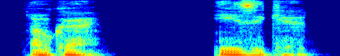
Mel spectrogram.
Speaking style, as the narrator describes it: Bobby said, in that same patient tone

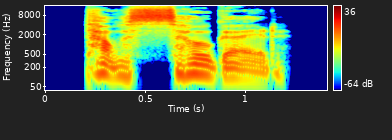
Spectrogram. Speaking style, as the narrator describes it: Tim muttered into his mouth

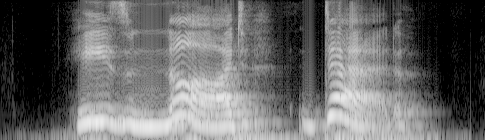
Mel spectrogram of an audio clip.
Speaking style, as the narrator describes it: growled the castle, with the annoyance of someone who felt they weren't being listened to properly at all

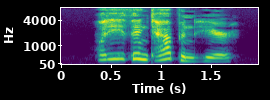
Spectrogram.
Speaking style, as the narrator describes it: Phineas's voice was barely above a whisper

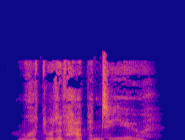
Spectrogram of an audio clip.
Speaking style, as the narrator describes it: Harry asks softly

